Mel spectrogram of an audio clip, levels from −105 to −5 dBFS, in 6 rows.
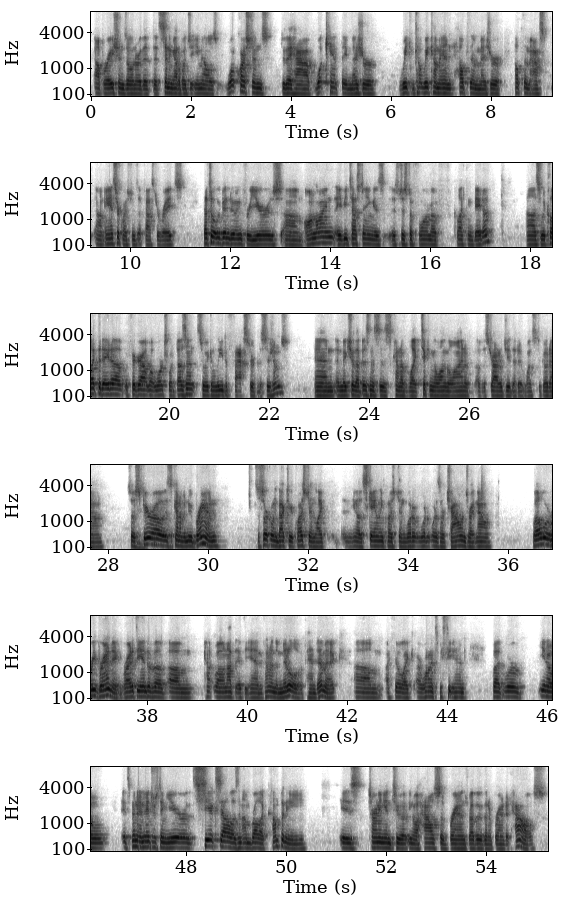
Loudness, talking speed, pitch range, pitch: -19 LUFS, 215 wpm, 120-135 Hz, 125 Hz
